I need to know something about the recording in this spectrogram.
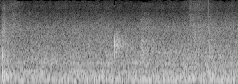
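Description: Steady low rumble of room noise with a faint hum, and one faint short click about a second in.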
